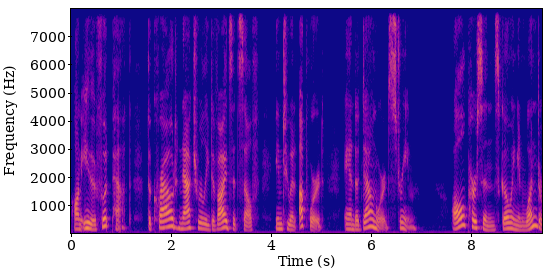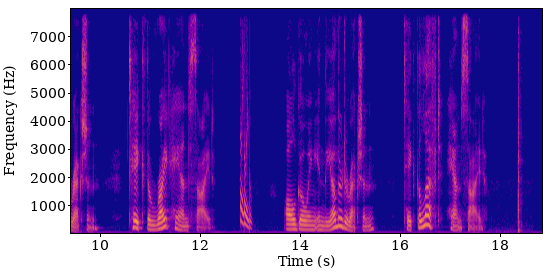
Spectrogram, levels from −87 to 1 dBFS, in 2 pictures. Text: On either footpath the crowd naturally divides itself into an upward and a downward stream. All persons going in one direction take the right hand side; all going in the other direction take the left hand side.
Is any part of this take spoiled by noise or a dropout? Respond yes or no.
yes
